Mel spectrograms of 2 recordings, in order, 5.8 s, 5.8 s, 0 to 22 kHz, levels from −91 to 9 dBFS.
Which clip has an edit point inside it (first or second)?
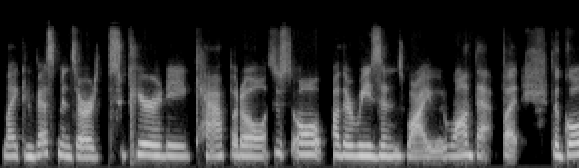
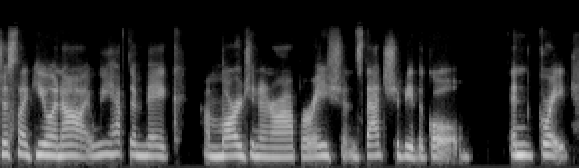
first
